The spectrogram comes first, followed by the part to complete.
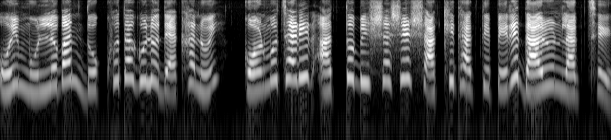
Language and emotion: Bengali, happy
